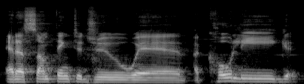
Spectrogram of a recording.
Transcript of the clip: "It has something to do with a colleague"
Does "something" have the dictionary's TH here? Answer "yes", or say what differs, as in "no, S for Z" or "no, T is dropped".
yes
